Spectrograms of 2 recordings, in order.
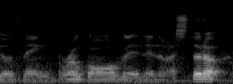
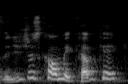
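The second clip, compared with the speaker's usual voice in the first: mock indignant; 12 semitones higher, 4 dB louder than usual. Stepdad quoted incredulous.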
